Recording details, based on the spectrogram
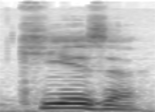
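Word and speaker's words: chiesa: for example uh uh church in english is kiesa in italian and is a c h i e s a so key key is like a proper k or soft k uh the other letter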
